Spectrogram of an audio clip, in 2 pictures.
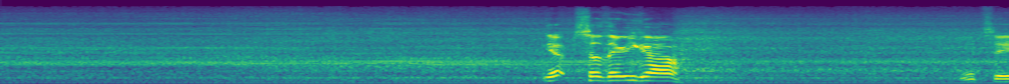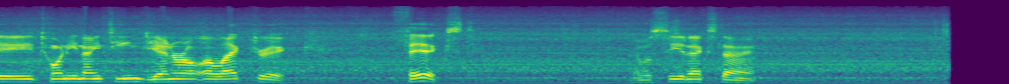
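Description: An air conditioner hums steadily close by.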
